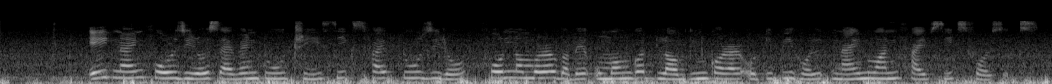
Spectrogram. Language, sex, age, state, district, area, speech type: Assamese, female, 18-30, Assam, Nalbari, rural, read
